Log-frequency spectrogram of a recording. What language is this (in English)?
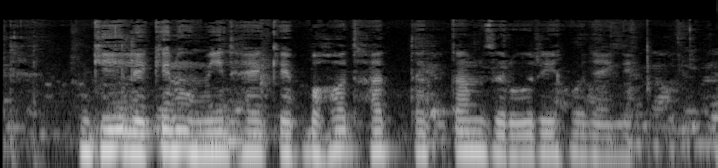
Urdu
